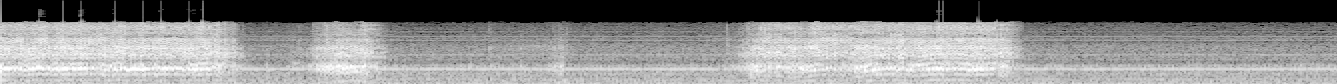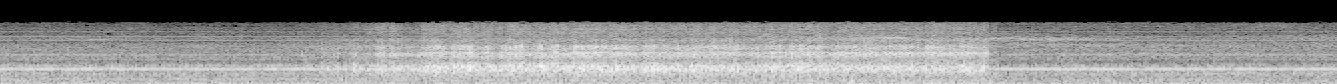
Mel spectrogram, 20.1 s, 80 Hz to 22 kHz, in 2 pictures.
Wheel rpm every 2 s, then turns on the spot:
60, 10, 0, 50, 0, 0, 10, 20, 10, 0.
12-18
